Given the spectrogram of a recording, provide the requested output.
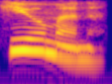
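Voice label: "human", US English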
